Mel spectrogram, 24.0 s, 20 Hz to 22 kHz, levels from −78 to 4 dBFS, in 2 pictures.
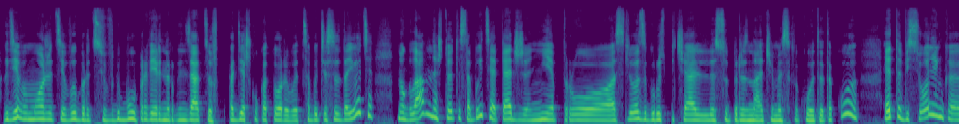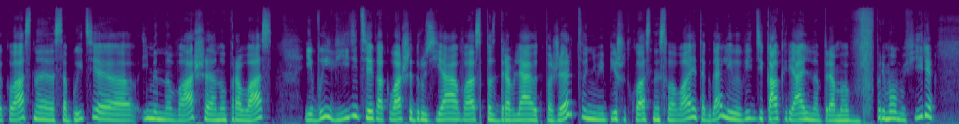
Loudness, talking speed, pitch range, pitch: -20 LUFS, 160 wpm, 175-210 Hz, 190 Hz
